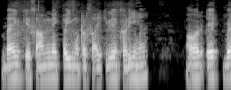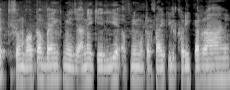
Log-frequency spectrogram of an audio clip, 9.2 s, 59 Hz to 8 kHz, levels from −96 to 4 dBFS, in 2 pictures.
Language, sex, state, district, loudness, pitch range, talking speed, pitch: Hindi, male, Uttar Pradesh, Gorakhpur, -18 LUFS, 105-115 Hz, 150 wpm, 110 Hz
